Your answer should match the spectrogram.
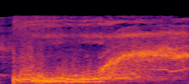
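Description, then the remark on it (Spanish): A voice imitates a loud thunderclap on request, a sudden onset followed by a sustained, rough rumbling roar with a rising and falling growl lasting nearly three seconds, with no other talk. “Si oye un fuerte trueno, haga un fuerte trueno, por favor.”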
